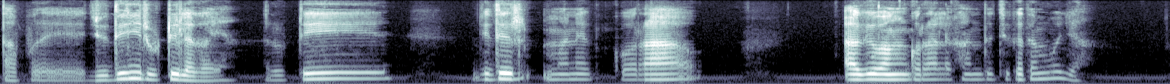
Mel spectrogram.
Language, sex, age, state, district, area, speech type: Santali, female, 18-30, West Bengal, Purulia, rural, spontaneous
